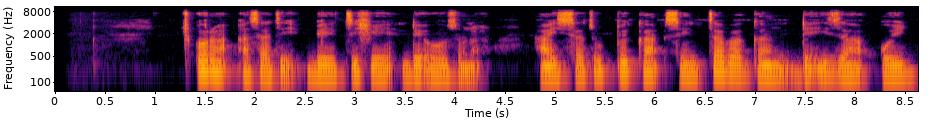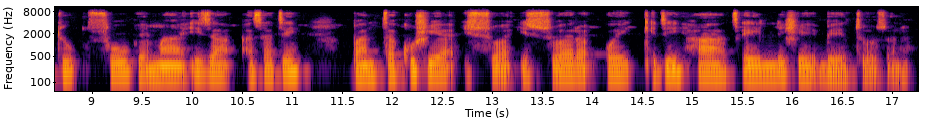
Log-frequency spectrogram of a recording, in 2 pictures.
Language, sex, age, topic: Gamo, male, 18-24, government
